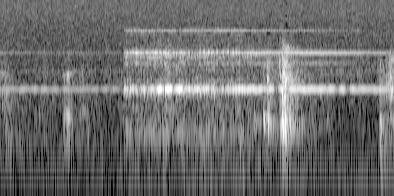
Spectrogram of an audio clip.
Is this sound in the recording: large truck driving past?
no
